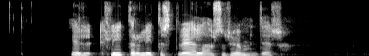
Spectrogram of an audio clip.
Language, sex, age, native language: Icelandic, female, 30-39, Icelandic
